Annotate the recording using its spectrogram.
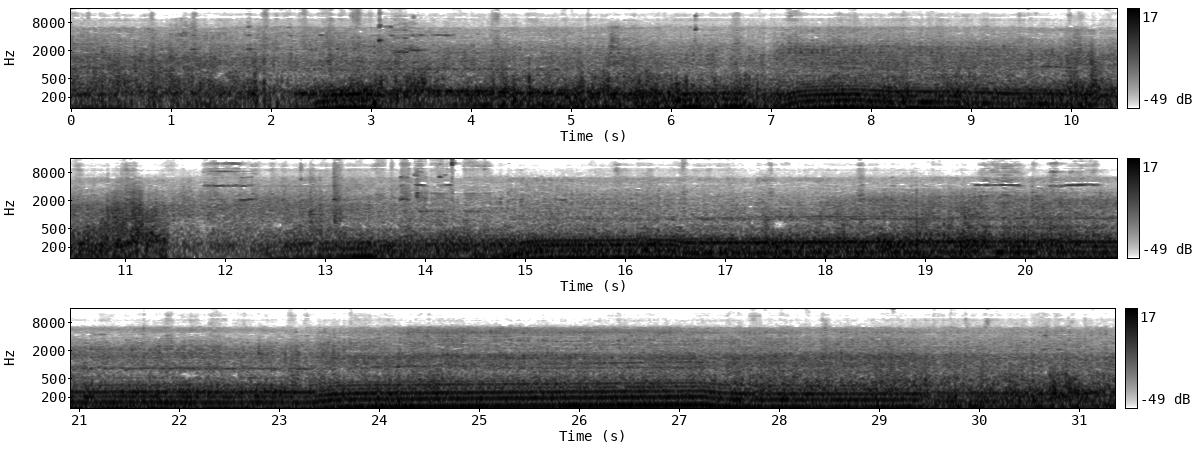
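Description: Dune buggy engine running under way across desert sand, its drone climbing and dropping in pitch several times as the throttle changes, with a brief let-off about eleven seconds in. Wind noise rushes over it.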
